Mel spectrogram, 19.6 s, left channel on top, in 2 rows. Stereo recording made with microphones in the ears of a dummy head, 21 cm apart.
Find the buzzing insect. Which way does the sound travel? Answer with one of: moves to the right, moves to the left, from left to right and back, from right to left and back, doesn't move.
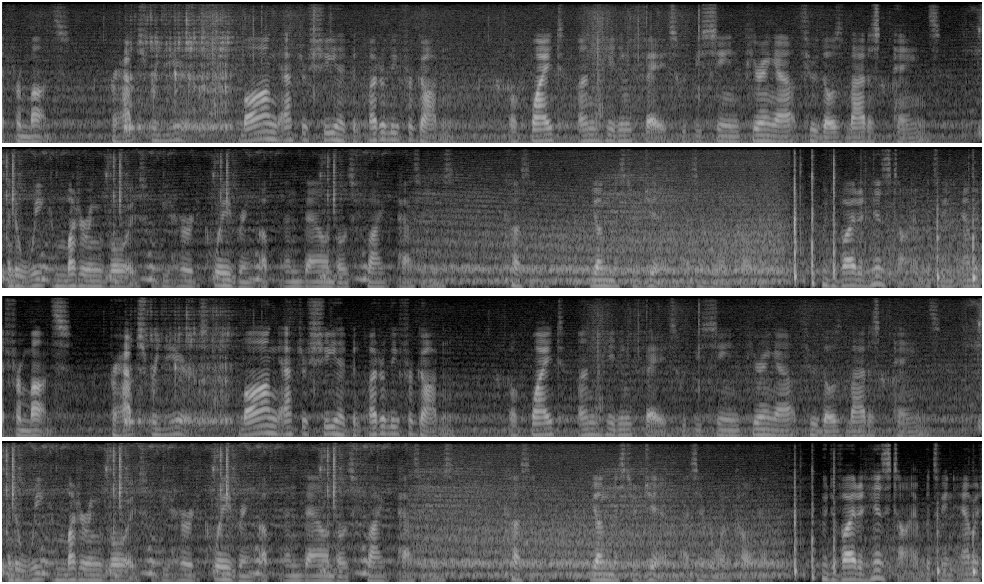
from left to right and back.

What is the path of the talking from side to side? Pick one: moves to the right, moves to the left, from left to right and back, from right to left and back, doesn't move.
from right to left and back.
